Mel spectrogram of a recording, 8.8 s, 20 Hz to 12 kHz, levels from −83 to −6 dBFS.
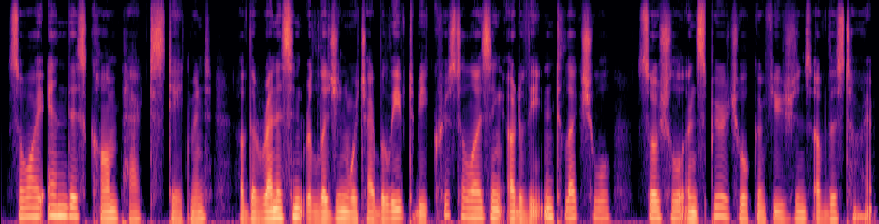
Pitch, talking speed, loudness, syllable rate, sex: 120 Hz, 185 wpm, -22 LUFS, 5.8 syllables/s, male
